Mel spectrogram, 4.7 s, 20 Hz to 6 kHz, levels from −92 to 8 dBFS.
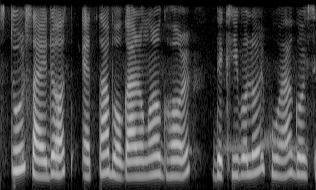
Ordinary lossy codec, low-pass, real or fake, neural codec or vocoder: none; 5.4 kHz; real; none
